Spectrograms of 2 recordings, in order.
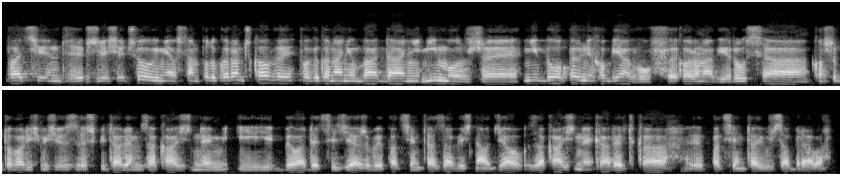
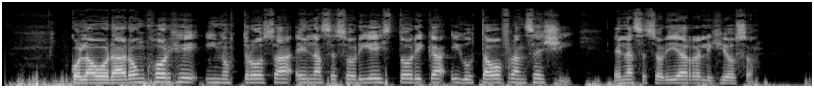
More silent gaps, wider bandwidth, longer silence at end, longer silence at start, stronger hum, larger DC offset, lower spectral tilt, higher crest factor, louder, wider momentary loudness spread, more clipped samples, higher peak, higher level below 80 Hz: neither; second, 7.6 kHz vs 16.5 kHz; about the same, 0.1 s vs 0 s; about the same, 0.05 s vs 0.05 s; neither; neither; second, -1 dB/octave vs -2.5 dB/octave; second, 12 dB vs 18 dB; first, -12 LUFS vs -17 LUFS; second, 4 LU vs 10 LU; neither; about the same, 0 dBFS vs 0 dBFS; second, -74 dBFS vs -30 dBFS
